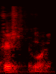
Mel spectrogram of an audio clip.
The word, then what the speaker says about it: Krishnamurthy: So I think it's good that Representative I'm going to mispronounce his last name. Krishnamurthy. Yeah, Krishnamurthy.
